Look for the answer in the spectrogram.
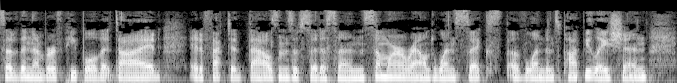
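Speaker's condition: No condition

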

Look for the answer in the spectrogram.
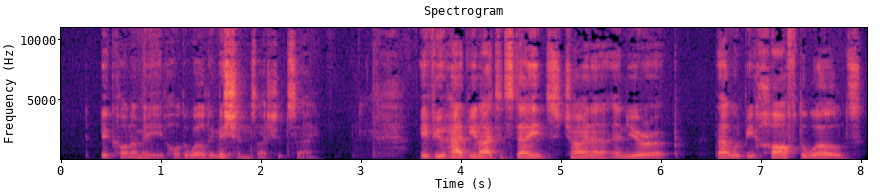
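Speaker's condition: No condition

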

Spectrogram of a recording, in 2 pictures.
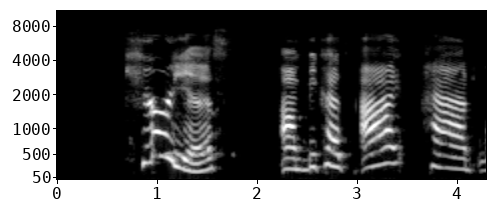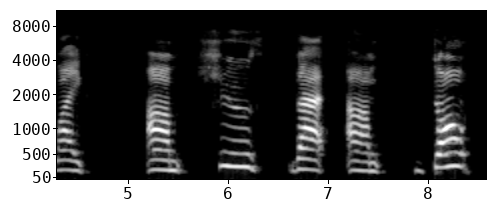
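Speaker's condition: Aphasia after stroke; keeps talking to improve

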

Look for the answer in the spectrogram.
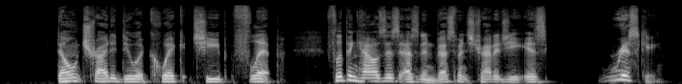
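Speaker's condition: No condition

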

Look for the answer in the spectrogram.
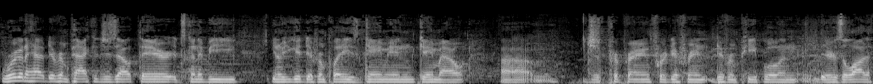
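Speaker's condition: No condition

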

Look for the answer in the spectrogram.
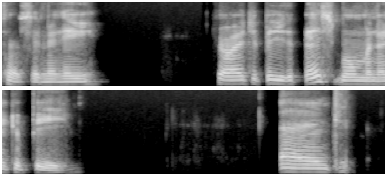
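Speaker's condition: Cerebral palsy; speech impairment

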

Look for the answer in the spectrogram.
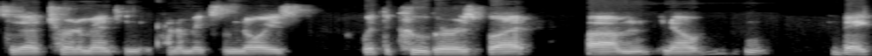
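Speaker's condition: No condition

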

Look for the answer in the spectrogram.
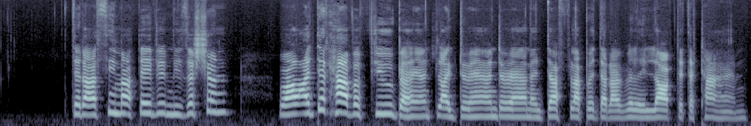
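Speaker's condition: Profound deafness; no vibration felt

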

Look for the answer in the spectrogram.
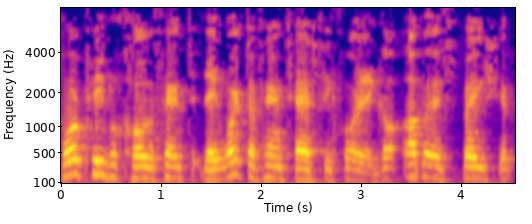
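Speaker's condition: Damaged voice box; self-conscious about voice

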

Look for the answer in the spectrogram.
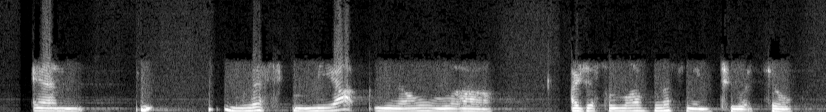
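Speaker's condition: ALS; weak breathing muscles, hard to speak, may sound weak or unclear, paces speech with breathing, slowing, pausing

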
